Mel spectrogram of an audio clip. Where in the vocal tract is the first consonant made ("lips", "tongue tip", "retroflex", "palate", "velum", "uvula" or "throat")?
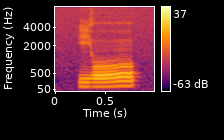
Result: palate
